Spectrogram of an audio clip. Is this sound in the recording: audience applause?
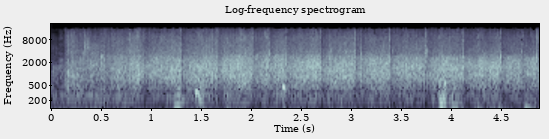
yes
